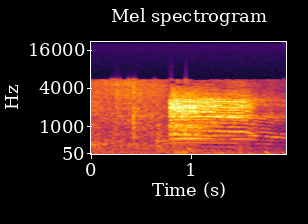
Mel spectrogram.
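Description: A single sheep bleats from a distance on a farm where a flock of about 500 is kept, a drawn-out cry standing out over faint background noise.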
